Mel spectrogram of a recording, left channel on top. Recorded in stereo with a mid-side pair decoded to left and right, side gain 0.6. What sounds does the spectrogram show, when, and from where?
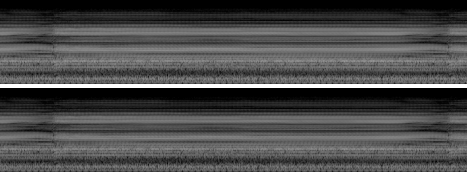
0.0 s a machine running: 10° left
